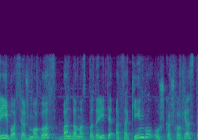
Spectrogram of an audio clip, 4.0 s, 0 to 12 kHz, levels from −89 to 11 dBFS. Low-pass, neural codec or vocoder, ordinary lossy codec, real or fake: 7.2 kHz; none; MP3, 96 kbps; real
